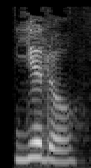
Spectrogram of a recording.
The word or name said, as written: yiddle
